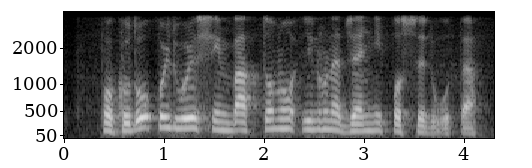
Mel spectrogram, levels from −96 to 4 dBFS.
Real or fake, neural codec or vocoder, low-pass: fake; codec, 16 kHz, about 1 kbps, DyCAST, with the encoder's durations; 3.6 kHz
